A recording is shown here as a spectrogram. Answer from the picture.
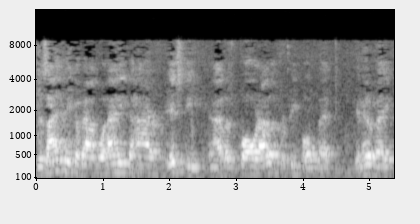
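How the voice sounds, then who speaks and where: A man with an American accent speaks at a moderate pace, with fairly high pitch and fairly even intonation. Noticeable background noise and audible room echo fill the recording. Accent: Texan accent, stronger when tired. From Texas. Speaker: education leader, keynote speaker. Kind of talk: conference keynote.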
